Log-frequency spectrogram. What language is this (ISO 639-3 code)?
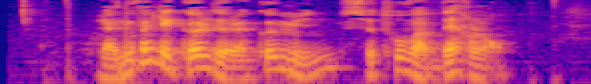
fra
